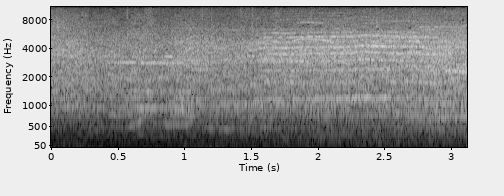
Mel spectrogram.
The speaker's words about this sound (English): You can hear this crowd, capacity crowd at Pearl City getting into it.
